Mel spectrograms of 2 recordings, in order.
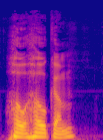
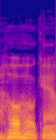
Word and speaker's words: Hohokam: It was a Sunday before I was going to fly home, and I was going to go over to New Hohokam, as the Native Americans say, not Hohokam.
